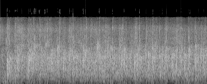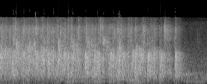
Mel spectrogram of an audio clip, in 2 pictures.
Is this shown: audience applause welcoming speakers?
yes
